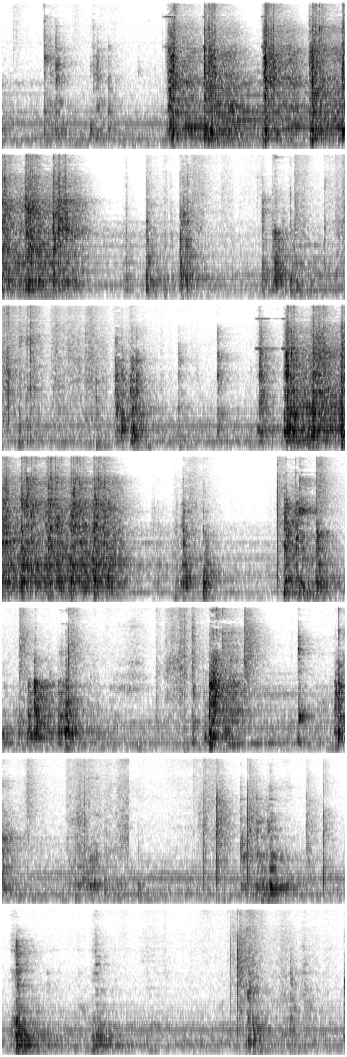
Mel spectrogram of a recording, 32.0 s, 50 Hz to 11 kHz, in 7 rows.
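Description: DeWalt 20V cordless impact driver run in repeated bursts, the longest a few seconds, tightening bolts on a snow plow mount.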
